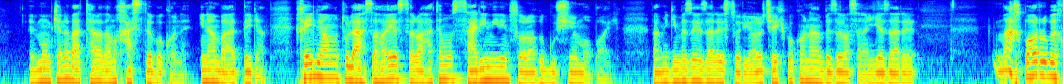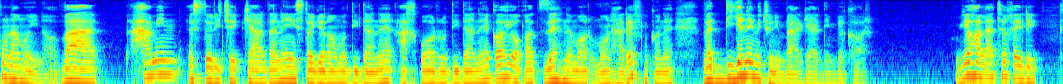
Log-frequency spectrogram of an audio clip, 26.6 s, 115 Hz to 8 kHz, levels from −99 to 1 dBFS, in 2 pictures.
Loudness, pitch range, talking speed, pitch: -30 LUFS, 105-135 Hz, 145 wpm, 120 Hz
